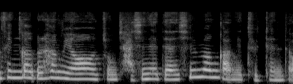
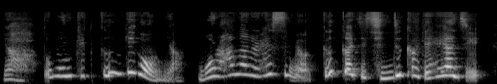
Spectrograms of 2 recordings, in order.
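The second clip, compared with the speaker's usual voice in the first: much higher scolding nag; nagging parent; 10 semitones higher than usual. Retold or imitated. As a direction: scold like a parent lecturing a child. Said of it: "뭐 이런 목소리가". (높은 목소리로 잔소리하는 부모 흉내)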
